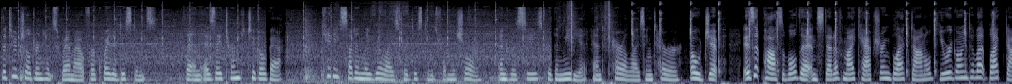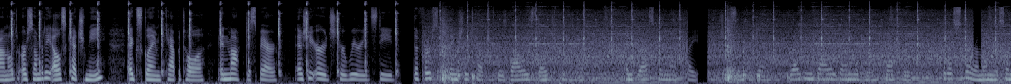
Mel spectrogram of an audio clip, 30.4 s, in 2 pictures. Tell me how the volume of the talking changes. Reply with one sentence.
The volume of the talking goes down.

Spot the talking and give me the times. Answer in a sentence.
The talking can be heard from 0.0 to 30.3 s.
